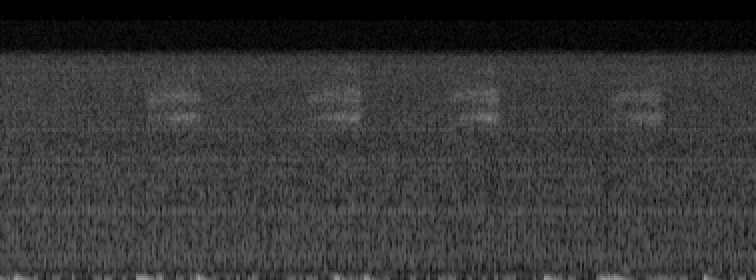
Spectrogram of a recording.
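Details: Barn owl on a live bird camera, around when a rat is brought in: four faint, breathy hissing bursts spaced about every one and a half seconds over steady background hiss.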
